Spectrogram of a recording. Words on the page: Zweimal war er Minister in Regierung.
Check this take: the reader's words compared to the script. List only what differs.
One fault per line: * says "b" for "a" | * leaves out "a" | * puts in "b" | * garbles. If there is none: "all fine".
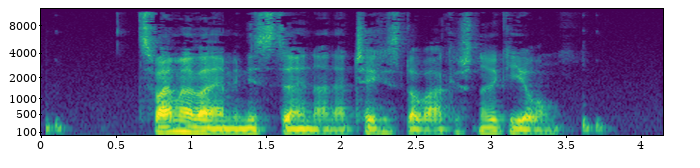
* puts in "einer tschechoslowakischen"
